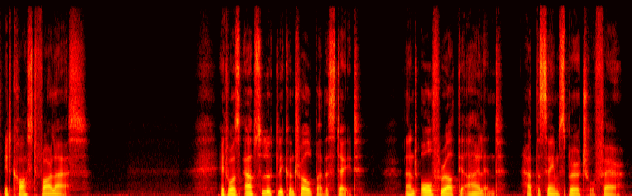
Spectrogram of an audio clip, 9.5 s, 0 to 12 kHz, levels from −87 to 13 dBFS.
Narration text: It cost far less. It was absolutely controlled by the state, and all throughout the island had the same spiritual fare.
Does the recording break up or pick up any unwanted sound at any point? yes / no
no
